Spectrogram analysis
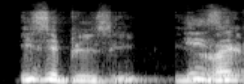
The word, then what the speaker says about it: Izipizi: Easy peasy. Like the English expression.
